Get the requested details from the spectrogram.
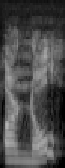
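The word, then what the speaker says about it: Arnolt: as was widely expected charlie arnold i believe the t is silent better known as charlie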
